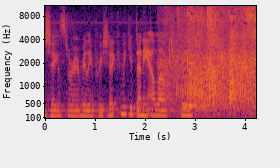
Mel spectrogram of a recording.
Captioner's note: applause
